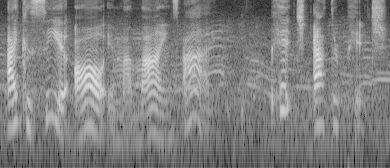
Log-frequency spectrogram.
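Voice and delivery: plain reading voice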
